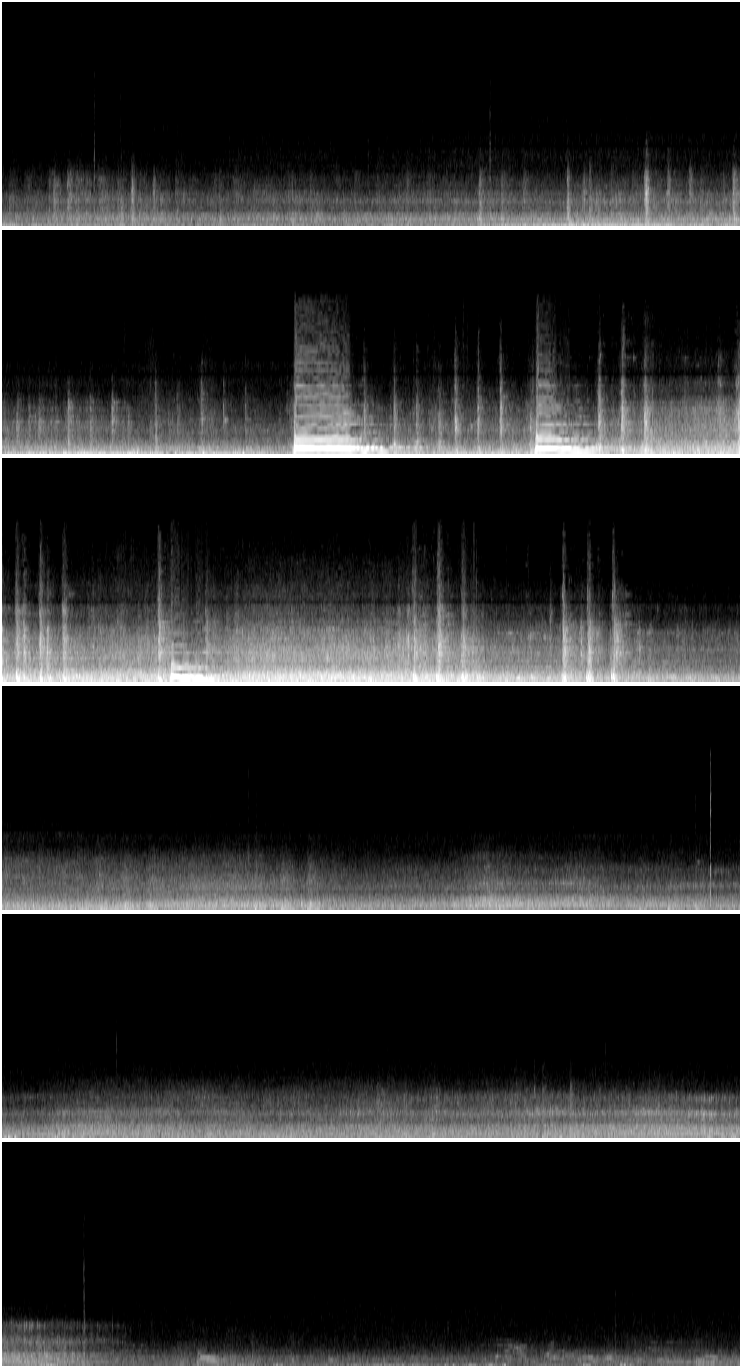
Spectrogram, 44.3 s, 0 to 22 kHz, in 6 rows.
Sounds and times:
Clickety-clack: 0:00.0 - 0:23.9, 0:24.5 - 0:25.6, 0:33.1 - 0:35.6
Railroad car, train wagon: 0:00.0 - 0:44.2
Train horn: 0:10.3 - 0:11.7, 0:12.7 - 0:13.8, 0:16.4 - 0:17.3.

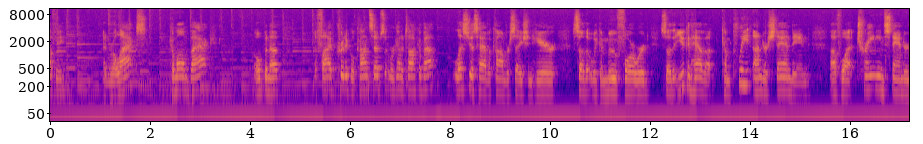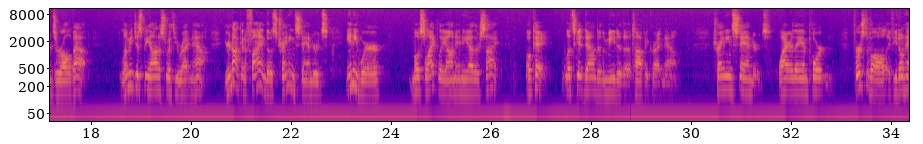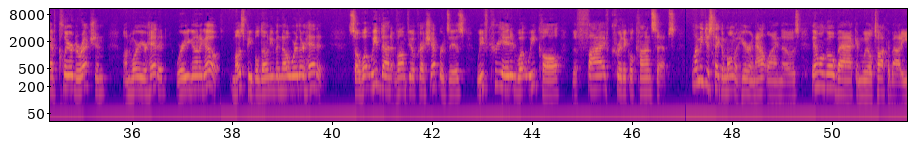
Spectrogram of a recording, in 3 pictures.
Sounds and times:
Speech: 0:00.0 - 0:00.4, 0:01.0 - 0:03.3, 0:04.1 - 0:04.7, 0:05.3 - 0:18.0, 0:18.6 - 0:29.8, 0:30.4 - 0:51.5
Music: 0:00.0 - 0:08.2.

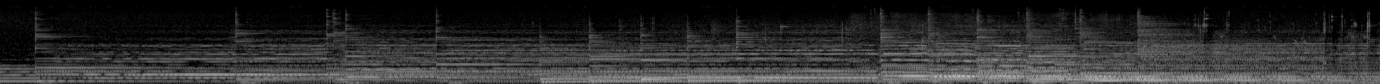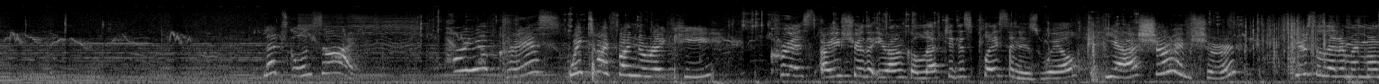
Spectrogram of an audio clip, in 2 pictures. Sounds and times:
Music: 0:00.0 - 0:21.5
Speech: 0:16.4 - 0:17.4, 0:18.3 - 0:27.5.

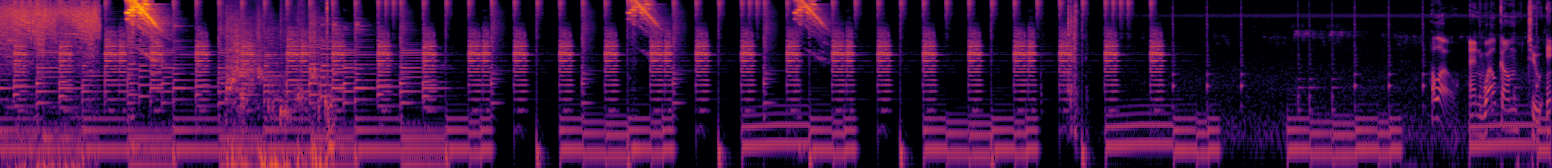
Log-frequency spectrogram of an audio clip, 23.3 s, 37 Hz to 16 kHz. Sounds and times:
Music: 0:00.0 - 0:18.4, 0:19.3 - 0:21.2.

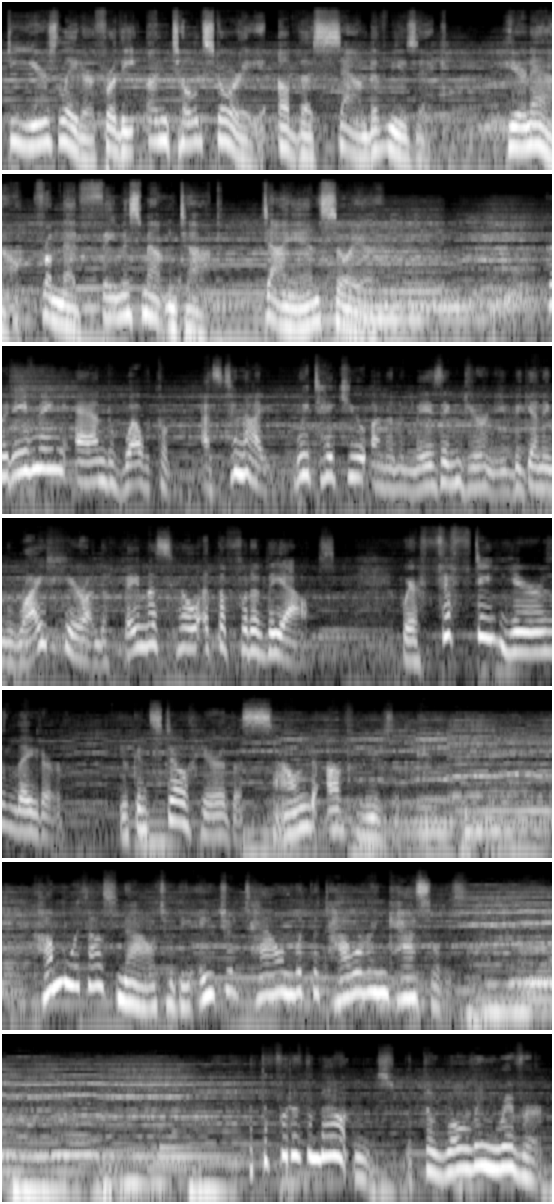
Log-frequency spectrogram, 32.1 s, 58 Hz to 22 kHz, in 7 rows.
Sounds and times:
Speech: 0:00.0 - 0:03.6, 0:04.2 - 0:07.8, 0:09.1 - 0:16.5, 0:17.1 - 0:21.9, 0:23.2 - 0:26.6, 0:29.6 - 0:32.0
Tender music: 0:00.0 - 0:32.0.

